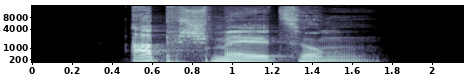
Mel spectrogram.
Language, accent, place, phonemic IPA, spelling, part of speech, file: German, Germany, Berlin, /ˈap.ʃmɛl.tsʊŋ/, Abschmelzung, noun, De-Abschmelzung.ogg
- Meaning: 1. smelting 2. downsizing, streamlining, reducing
